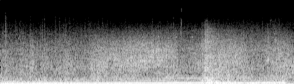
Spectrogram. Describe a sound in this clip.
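Tyres rumble over a rough dirt track.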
